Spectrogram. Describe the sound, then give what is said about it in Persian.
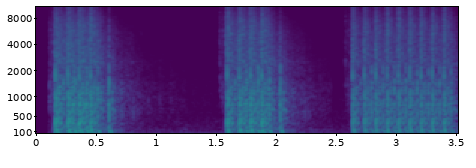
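Three rapid bursts of machine-gun fire, each a loud, fast string of sharp shots separated by brief pauses, with the last burst running longest. No voices are heard. “صدای رگبار گلوله دیگر به آنها فرصت نداد راجع به تعبیر خواب صحبت کنن.”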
